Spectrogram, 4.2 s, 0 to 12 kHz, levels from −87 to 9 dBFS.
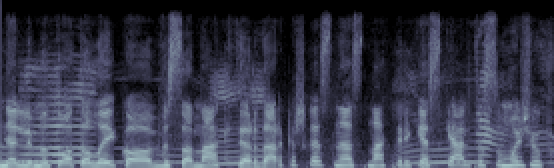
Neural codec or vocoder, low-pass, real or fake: vocoder, 44.1 kHz, 128 mel bands every 256 samples, BigVGAN v2; 10.8 kHz; fake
